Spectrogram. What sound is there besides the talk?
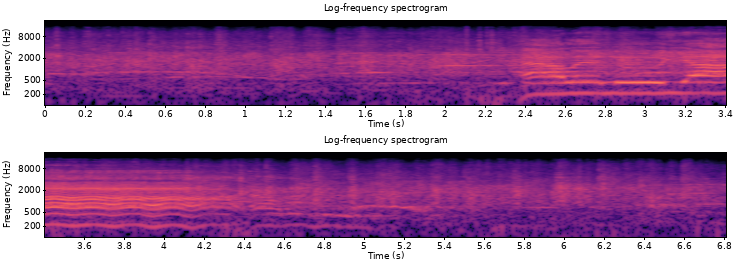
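audience clapping hands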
